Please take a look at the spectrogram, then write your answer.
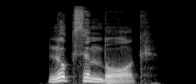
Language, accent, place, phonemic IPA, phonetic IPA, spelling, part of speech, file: German, Germany, Berlin, /ˈlʊksəmbʊʁk/, [ˈlʊksm̩bʊʁkʰ], Luxemburg, proper noun, De-Luxemburg.ogg
- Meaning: 1. Luxembourg (a small country in Western Europe) 2. Luxembourg (a province of Wallonia, Belgium) 3. Luxembourg, Luxembourg City (the capital city of Luxembourg)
